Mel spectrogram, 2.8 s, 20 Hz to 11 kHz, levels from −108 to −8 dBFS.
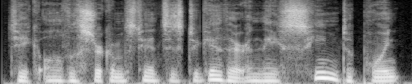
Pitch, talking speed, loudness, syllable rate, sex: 110 Hz, 220 wpm, -19 LUFS, 5.8 syllables/s, male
